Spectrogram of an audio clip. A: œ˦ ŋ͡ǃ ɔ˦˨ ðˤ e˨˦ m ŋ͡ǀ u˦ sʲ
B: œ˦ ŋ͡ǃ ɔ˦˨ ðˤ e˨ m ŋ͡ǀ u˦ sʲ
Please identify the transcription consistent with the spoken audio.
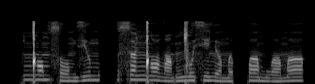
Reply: A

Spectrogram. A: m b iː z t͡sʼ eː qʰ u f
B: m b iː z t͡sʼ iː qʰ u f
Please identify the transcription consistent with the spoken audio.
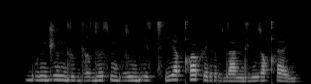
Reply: B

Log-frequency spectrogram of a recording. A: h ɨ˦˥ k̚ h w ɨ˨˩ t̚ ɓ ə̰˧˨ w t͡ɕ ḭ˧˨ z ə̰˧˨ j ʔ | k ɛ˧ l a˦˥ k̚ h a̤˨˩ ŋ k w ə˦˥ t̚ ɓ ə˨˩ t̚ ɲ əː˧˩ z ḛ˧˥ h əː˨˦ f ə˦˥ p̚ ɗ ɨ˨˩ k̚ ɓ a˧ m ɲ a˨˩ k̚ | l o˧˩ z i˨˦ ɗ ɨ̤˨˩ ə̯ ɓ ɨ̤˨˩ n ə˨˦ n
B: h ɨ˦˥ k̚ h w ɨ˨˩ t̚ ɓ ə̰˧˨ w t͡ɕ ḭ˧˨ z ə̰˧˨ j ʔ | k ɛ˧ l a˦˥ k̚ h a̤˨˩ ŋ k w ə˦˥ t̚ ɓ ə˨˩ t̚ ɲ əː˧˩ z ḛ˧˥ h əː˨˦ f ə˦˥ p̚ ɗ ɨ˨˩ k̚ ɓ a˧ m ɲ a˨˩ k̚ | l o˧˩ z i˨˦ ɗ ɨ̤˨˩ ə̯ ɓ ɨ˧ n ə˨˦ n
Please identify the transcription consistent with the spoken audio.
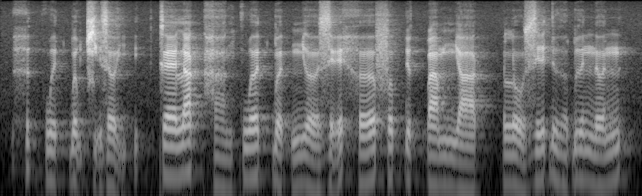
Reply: B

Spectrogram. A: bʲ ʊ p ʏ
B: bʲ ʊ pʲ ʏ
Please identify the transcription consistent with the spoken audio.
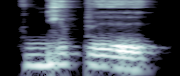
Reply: A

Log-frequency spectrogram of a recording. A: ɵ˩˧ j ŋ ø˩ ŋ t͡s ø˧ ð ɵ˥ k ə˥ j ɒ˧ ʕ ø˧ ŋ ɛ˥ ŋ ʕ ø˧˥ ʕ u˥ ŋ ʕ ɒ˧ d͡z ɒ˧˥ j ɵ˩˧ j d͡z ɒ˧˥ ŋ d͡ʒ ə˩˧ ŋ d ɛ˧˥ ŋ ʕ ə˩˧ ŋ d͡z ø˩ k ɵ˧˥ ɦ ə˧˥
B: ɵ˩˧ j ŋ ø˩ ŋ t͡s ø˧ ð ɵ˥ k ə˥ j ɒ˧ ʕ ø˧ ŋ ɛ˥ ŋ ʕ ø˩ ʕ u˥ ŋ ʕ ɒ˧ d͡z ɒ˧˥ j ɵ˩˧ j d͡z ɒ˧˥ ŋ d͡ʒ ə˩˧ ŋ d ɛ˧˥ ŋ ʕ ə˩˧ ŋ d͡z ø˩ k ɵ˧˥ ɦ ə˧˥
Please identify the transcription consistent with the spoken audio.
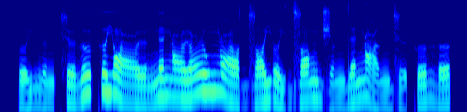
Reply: A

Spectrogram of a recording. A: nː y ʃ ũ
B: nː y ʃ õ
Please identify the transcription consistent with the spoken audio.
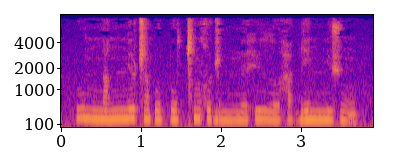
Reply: A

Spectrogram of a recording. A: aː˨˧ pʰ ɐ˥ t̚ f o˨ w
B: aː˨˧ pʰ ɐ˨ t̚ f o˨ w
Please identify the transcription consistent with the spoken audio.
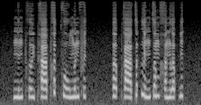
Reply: A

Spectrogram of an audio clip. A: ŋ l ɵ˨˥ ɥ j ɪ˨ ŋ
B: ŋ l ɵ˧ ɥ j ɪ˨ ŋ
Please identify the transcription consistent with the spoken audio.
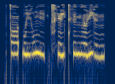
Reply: A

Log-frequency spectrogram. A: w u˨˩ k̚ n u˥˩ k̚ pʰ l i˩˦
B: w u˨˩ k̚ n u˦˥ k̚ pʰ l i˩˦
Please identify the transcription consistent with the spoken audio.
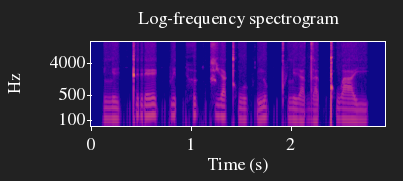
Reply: A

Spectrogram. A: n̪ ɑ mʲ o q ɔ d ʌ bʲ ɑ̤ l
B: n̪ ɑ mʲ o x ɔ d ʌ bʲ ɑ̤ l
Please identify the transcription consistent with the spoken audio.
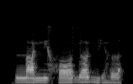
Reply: B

